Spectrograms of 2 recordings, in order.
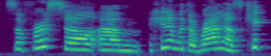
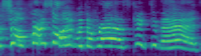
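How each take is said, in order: First: Said in the usual way. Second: High, excited character voice; eager fighter. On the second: Acted. Planning the first kick on meeting him, high and eager. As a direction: announce the attack high and keen. Same line redone in character.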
